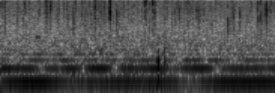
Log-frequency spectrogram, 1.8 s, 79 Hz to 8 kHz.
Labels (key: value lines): label: biophony, midshipman
recorder: SoundTrap 500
